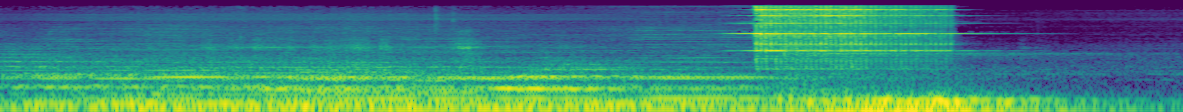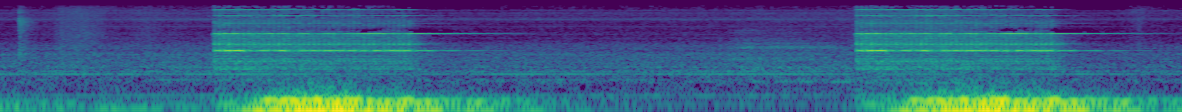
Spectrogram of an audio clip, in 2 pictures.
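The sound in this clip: A telephone bell rings in three separate bursts with quiet pauses between them, each a bright metallic jangle over a low rumble, after a stretch of low, droning tones.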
